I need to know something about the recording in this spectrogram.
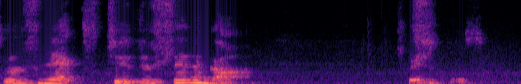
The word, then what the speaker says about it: Crispus: Crispus. Christmas? Crispus. Crispus. I'd pronounce it Cyprus, but Crispus, the leader of the synagogue,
